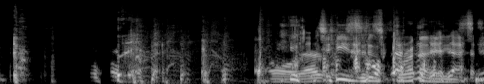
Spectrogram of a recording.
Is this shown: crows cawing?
no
